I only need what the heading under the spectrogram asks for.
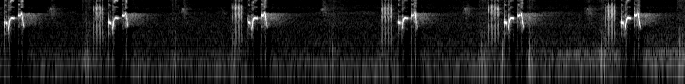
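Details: A male prinia's lure call for drawing replies: six phrases, each a dry buzzing rattle with sharp rising whistled notes at the end, separated by pauses of roughly one to one and a half seconds.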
